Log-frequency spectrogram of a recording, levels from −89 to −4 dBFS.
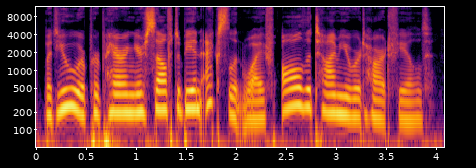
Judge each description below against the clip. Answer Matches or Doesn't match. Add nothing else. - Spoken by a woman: Matches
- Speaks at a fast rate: Matches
